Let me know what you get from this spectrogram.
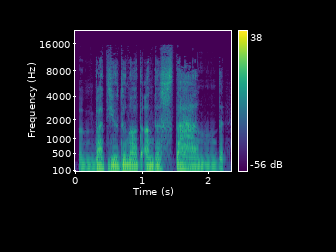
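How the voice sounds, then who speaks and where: A scheming storybook temptress, played by a man, low, husky and melancholy. She speaks in slow, silky phrases with a foreign accent, recorded very dry. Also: steady tone, dry recording. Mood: seductive, mysterious. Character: scheming, mysterious, melancholy woman with silky seductive manner.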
